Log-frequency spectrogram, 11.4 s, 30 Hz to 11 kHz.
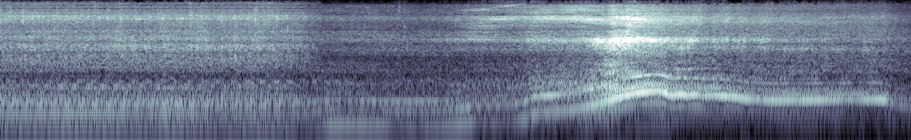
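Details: Ford 6.7 Powerstroke diesel truck after the CP4-to-DCR pump conversion: idles, then pulls away hard with a clean, rising roar and eases off, with no knocks or stumbles. Runs great.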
